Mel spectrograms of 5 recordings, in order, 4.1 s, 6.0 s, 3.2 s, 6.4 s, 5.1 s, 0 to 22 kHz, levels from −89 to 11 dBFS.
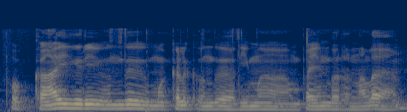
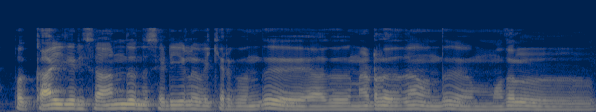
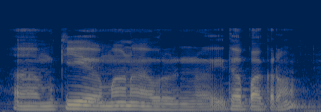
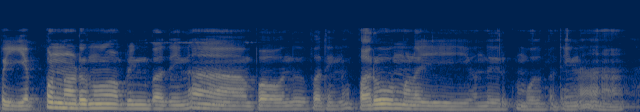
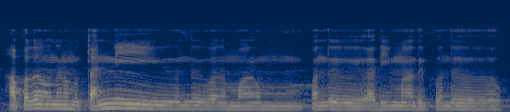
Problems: background sounds at intervals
